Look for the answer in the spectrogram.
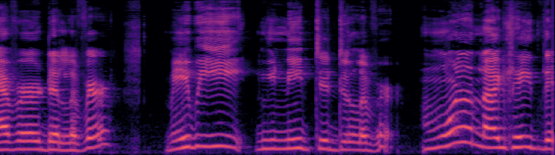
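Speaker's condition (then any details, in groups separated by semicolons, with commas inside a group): Spinocerebellar ataxia type 2, SCA2; cerebellum deterioration, inherited, affects hands, legs, tongue; slurred speech, may be difficult to understand, uses voice to text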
